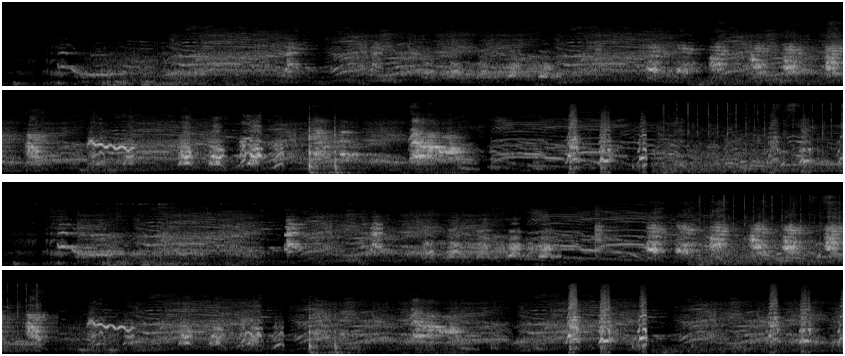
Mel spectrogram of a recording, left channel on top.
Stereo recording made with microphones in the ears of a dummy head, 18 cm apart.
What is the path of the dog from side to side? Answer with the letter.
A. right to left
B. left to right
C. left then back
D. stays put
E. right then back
C.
